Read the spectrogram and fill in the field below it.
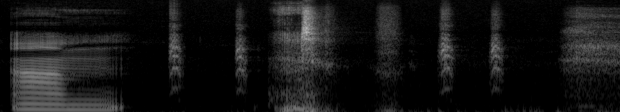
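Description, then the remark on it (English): A seagull on the roof of an apartment building lets out one loud, harsh, drawn-out cry, then falls quiet while a few sharp taps and scuffs sound around it. “I'm sitting on top of the roof of my new apartment building next to a seagull and an old table that was left up here long ago.”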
